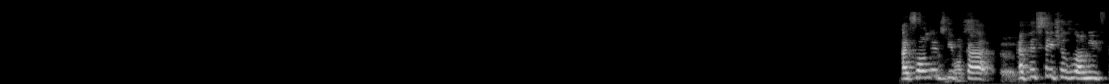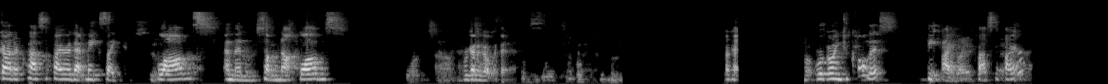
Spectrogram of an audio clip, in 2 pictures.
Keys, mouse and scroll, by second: 0.0-0.6 scroll down 1, 3.1 click, 3.1-4.8 scroll down 1, 4.0 c, 8.0-8.5 scroll down 2, 8.7-10.2 scroll up 2, 10.2-14.1 scroll up 1, 14.1-16.4 scroll up 1, 16.4-17.6 scroll up 1, 17.6-18.4 typing, 19.5 click.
